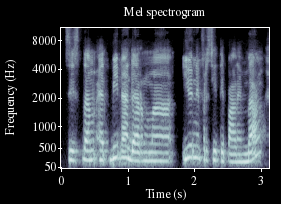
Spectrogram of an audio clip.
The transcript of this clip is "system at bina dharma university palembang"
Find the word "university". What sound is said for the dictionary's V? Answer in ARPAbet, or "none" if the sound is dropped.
F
